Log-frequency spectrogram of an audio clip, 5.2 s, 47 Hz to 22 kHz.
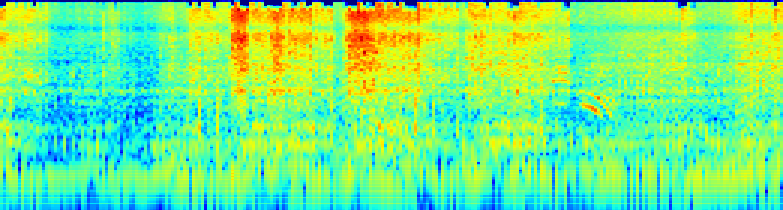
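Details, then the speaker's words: Chevy 305 small-block V8 with a carb and an HEI distributor from a '76 Impala, run briefly with no coolant in it; strong, even burble with clean rising and falling revs, flames from the exhaust, no knocks or misses; normal running and revving. "will it idle can i get the flames yeah i want i didn't want to run it too much longer because there's no water in it it sounds good baby"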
